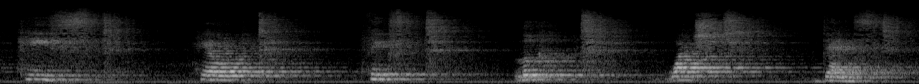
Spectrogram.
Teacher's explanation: Voice es voz, les es sin voz, o sea, es un sonido sordo. Y esto se refiere a que cuando las hacemos no vibran las cuerdas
